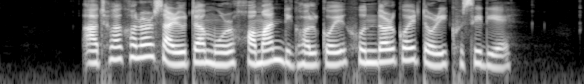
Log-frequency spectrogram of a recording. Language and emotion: Assamese, neutral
